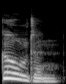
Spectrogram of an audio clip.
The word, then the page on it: golden: British English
